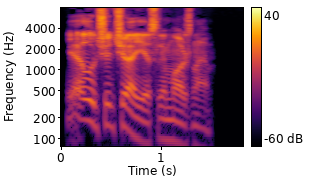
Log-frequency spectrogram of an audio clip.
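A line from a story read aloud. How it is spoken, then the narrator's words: Cold reply. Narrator (Russian): холодно ответил я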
